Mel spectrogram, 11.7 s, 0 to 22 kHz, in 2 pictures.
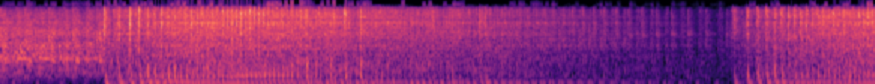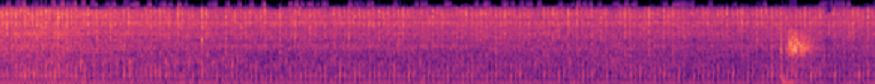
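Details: Dayton lawn tractor, 11 horsepower Briggs single-cylinder engine revived, transmission blown; engine fires and revs, dips briefly, then picks up and holds a steady even run.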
